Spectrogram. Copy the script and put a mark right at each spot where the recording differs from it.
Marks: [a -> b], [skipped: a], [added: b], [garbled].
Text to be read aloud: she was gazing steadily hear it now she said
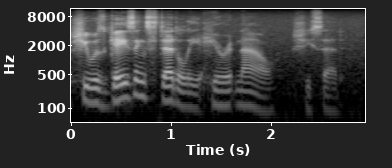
she was gazing steadily hear it now she said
